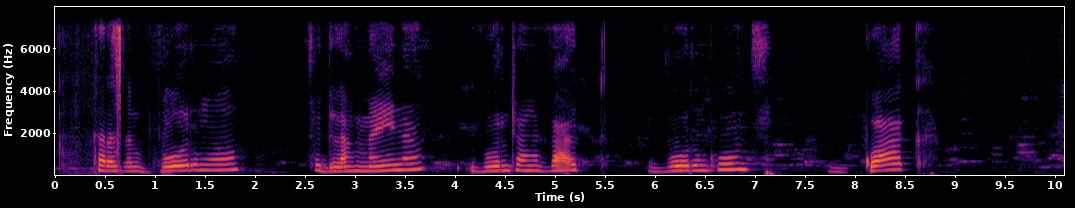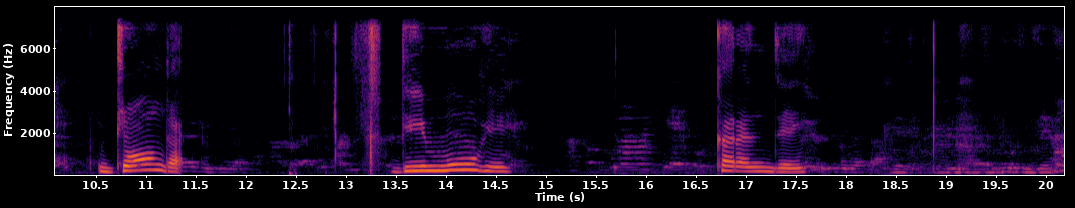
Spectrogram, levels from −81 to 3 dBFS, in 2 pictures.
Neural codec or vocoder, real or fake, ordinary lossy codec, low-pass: codec, 44.1 kHz, 2.6 kbps, SNAC; fake; none; 7.2 kHz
